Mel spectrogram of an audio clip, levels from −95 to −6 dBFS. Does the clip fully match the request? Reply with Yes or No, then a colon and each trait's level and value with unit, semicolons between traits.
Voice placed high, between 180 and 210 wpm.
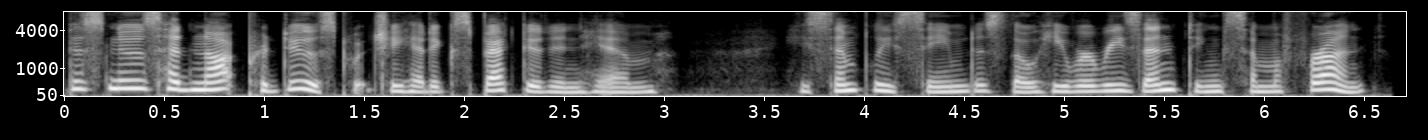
Yes: high, 210 Hz; average, 195 wpm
